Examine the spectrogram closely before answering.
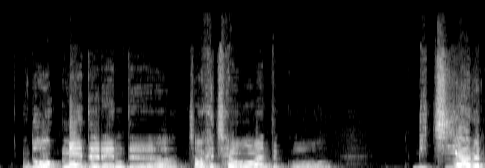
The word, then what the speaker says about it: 노매드: 책인데 한국에 출간될 때 제목이 노마드였어요. 그러니까 한국에서도 그러니까 노마드라는 걸로 이렇게 했었는데 실제로 외국에서는 보니까 노매드라고 부르고 이게 영화 나오고 하면서 제대로 된 발음으로 좀 교정이 된 거고 이게 노매드가 유목민이라는 뜻이더라고요.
